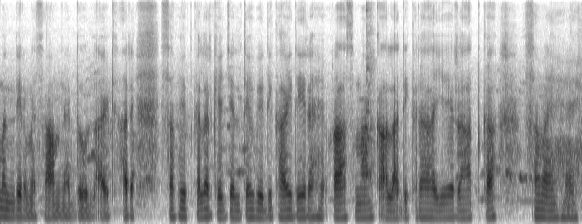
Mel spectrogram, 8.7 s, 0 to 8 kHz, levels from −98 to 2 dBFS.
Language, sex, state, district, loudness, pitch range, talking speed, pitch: Hindi, male, Chhattisgarh, Rajnandgaon, -22 LUFS, 95-105 Hz, 170 wpm, 100 Hz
